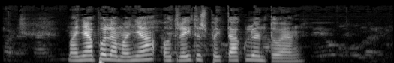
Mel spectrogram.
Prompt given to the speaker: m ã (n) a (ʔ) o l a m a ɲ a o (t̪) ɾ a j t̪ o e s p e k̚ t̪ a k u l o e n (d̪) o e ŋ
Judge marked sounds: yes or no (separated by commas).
no, no, yes, no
